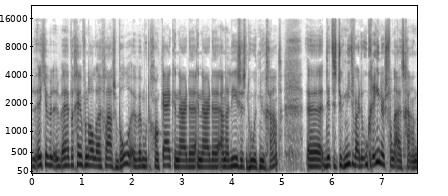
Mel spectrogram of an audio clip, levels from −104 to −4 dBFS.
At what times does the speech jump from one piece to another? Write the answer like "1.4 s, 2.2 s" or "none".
3.3 s, 4.3 s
